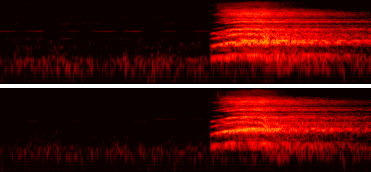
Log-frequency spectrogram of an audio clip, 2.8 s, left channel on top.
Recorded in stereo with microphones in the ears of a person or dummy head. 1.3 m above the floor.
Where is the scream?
20° right (ahead or behind), 2.5 m.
